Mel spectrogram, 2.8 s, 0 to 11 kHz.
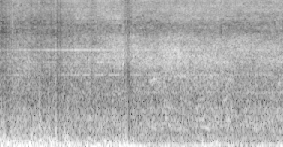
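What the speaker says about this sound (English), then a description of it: "Alaska 450 heading over here to depart" An Alaska Airlines jet rolls toward departure at Columbus airport, a loud, close, continuous engine roar and rumble that holds steady throughout.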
